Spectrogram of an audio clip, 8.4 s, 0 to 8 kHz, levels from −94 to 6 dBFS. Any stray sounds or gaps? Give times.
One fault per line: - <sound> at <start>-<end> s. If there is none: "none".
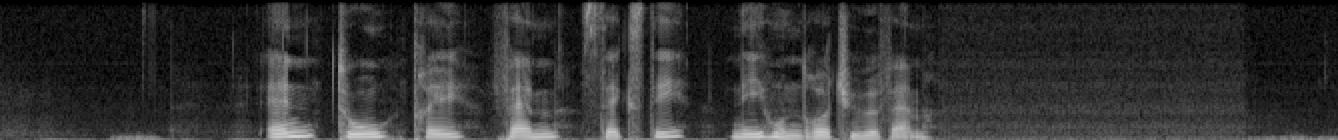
none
